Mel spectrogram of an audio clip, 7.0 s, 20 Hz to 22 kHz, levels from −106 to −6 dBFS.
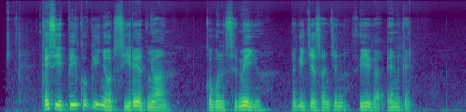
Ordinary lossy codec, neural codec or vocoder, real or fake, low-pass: none; none; real; none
